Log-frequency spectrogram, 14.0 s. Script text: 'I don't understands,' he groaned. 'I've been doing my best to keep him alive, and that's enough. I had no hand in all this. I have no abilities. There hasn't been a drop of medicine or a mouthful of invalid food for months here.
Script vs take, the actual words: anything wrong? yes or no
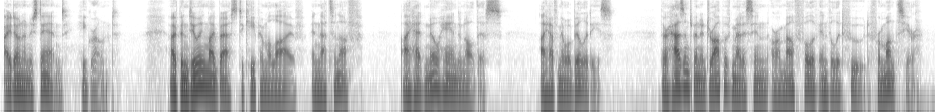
yes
